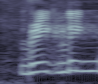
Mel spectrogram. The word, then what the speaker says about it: wriggling: wriggling have added g two g's are there wiggling w is silent wriggling means twisting and turning right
